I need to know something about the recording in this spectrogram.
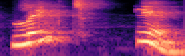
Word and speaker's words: LinkedIn: regular verbs in english we say linked just like here let me write down linked this is the correct sound linked in so link sorry link tin linkedin okay linkedin linkedin detroit if you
